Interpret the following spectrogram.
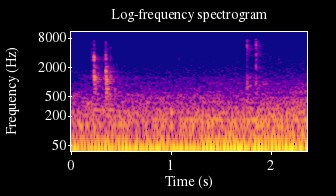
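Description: Computer mouse clicking: two quick clicks just after the start and two more near the end, over a low steady hum.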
